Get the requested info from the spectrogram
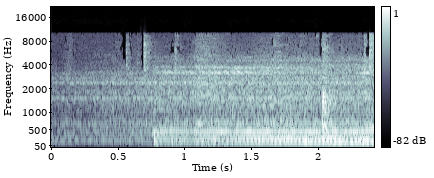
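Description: Electric guitar through a Marshall amp after the band has stopped dead: a few faint clicks over amp hum, then a held guitar note or chord rings in about a second in and slowly swells.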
